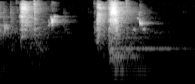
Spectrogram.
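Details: Pet budgerigars, kept caged, lively on a Friday morning; two short bursts of sharp, high chirps and warbles with brief silent gaps between them, indoors.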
